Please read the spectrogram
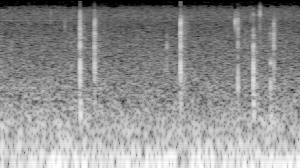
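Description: Near silence with about half a dozen faint, sharp clicks, two of them close together near the end.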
